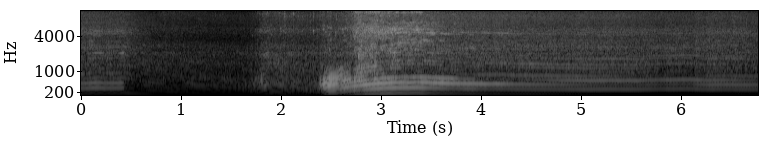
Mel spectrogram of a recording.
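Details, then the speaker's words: Stihl MS310 chainsaw on a cold start after a no-start fix needing no parts and rakers lowered: fires on the pull, revs up sharply, settles to a clean steady idle without stumbling; normal running. "Not bad, little 310 on a cold start. No parts you need to repair. Back in business."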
